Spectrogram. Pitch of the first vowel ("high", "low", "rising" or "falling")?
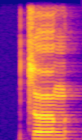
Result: low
